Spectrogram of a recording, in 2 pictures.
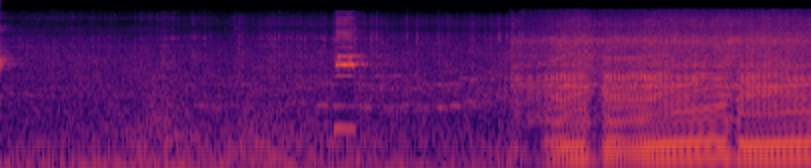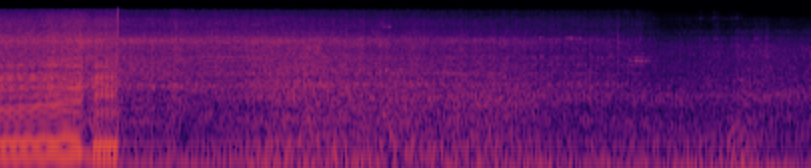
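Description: Motorcycle riding with steady road and wind noise; about five seconds in the engine revs up loudly, its pitch climbing, dropping back at two gear changes and climbing again, until the throttle shuts off abruptly around nine seconds in.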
